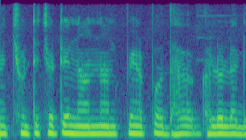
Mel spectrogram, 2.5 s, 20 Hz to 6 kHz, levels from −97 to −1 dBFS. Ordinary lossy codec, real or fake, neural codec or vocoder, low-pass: none; real; none; 5.4 kHz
